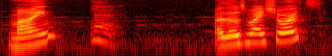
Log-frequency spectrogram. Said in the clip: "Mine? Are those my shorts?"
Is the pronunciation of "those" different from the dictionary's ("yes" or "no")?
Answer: no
